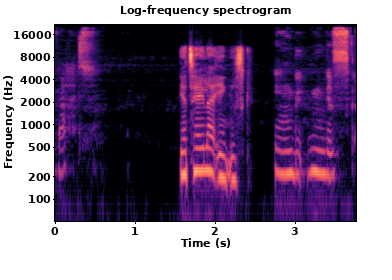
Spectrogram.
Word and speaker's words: engelsk: Jeg taler engelsk. Engelsk. Like, here, the L sounds different. You can hear like the... Jeg taler engelsk. Engelsk. Like, it's more like that.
